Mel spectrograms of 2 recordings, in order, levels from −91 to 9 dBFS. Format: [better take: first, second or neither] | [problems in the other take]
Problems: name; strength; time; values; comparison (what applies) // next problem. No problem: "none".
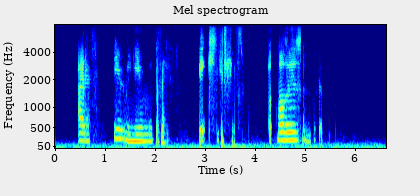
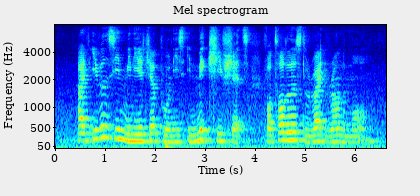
second | noise reduction (neural diffusion model UNIVERSE++)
